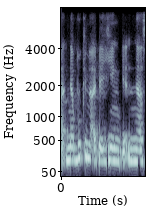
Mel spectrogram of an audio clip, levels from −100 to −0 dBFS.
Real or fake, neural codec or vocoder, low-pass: real; none; 7.2 kHz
